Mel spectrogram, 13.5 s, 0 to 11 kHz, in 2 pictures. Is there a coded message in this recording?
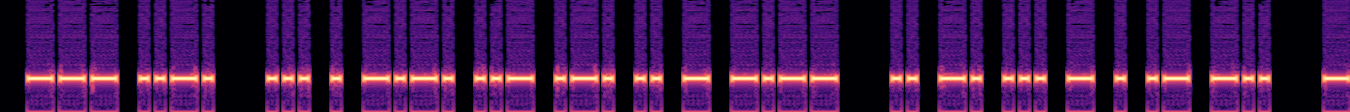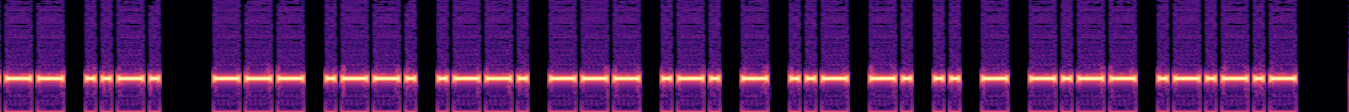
Yes: Morse code from 0.1 to 13.2 s, heard as a keyed tone, about 30 wpm, 1000 Hz. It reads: OF SECURITY INSTEAD OF OPPORTUNITY.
